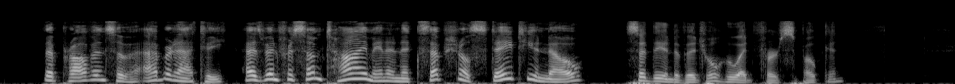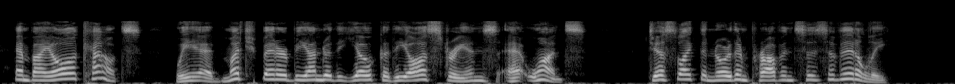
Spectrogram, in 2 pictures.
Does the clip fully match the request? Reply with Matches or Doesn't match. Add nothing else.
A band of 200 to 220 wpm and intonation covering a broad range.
Doesn't match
